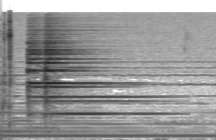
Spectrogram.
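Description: A bell sound effect struck once about a quarter second in, ringing out and fading over about a second and a half. Just before it there is a short click, and a steady low hum runs underneath.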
